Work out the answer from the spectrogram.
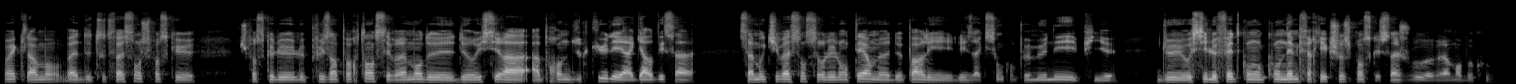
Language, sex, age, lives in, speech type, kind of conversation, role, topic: French, male, 18-19, France, conversation, podcast, host, Quel conseil donnerais-tu à quelqu’un qui veut créer, mais qui hésite ?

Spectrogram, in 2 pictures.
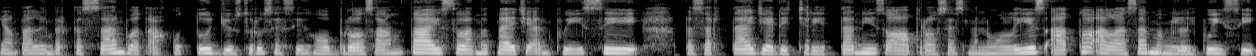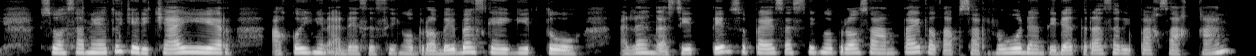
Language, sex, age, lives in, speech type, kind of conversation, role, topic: Indonesian, female, 35-39, Indonesia, read, expert-assistant, asker, Bagaimana cara merencanakan klub puisi mingguan agar berjalan lancar dan menarik minat anggota baru?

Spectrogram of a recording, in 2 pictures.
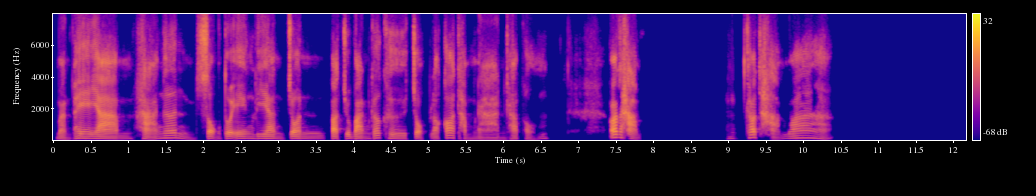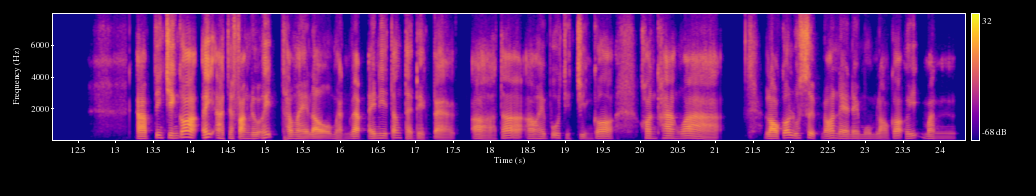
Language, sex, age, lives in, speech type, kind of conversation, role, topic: Thai, male, 25-29, Thailand, conversation, unstructured, none, ความสูญเสียทำให้คุณเปลี่ยนแปลงตัวเองอย่างไร?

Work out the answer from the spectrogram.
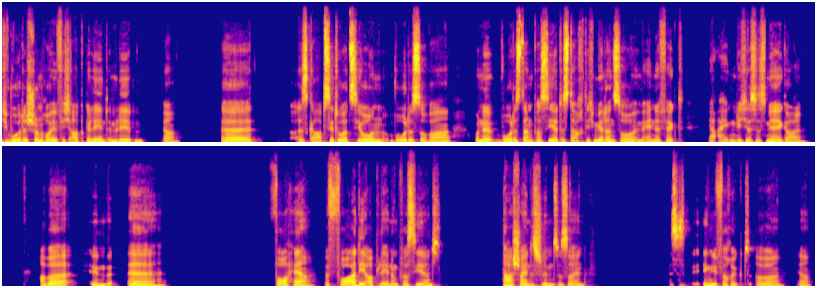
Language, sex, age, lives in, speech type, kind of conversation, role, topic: German, male, 30-34, Germany, conversation, advice, user, Wie kann ich beim ersten Kennenlernen ruhig bleiben?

